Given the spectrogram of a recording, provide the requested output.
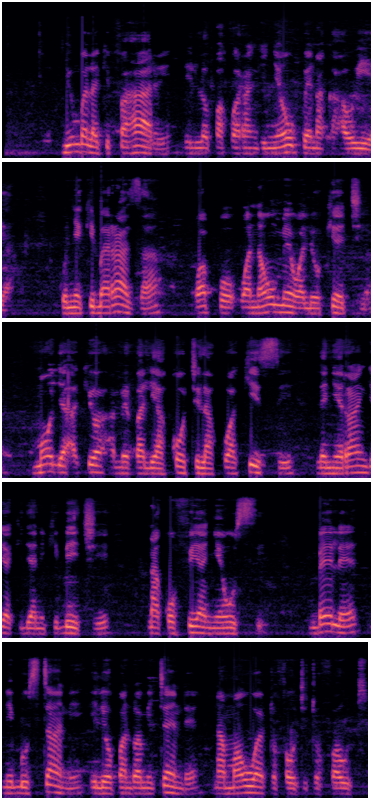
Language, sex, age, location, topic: Swahili, male, 18-24, Mombasa, government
